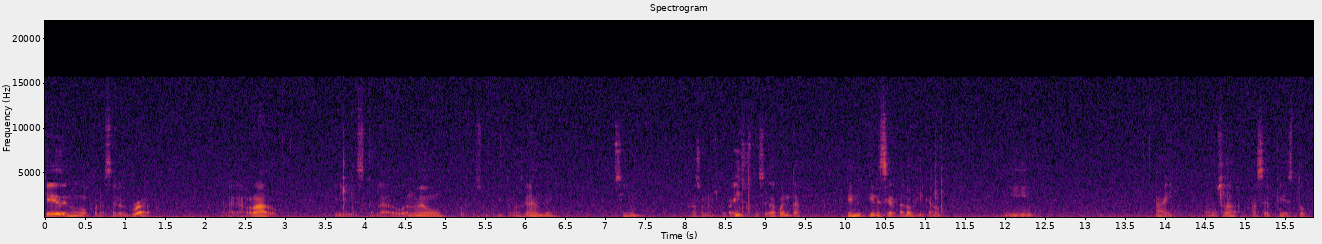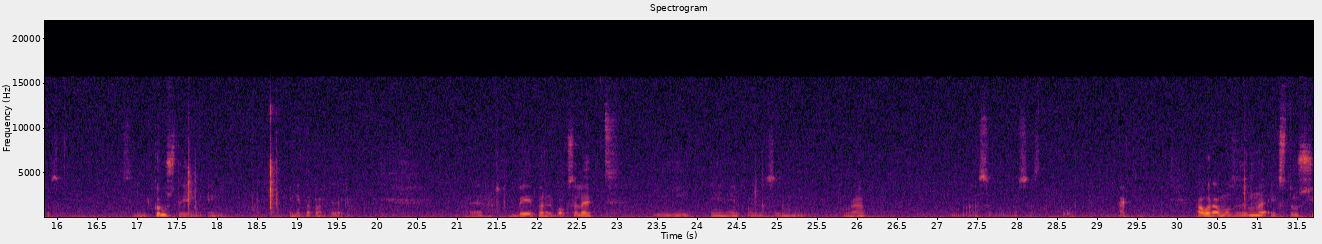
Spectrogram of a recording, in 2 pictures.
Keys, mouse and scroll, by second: 2.9 click, 3.6 s, 5.4 click, 5.9-6.3 scroll down 1, 6.3-7.4 middle drag, 7.4 middle click, 8.6 KP_3, 9.4-9.8 scroll up 4, 11.0 r, 13.6 click, 14.6 g, 15.9 click, 17.5 Tab, 18.6 a, 21.4 b, 21.7-22.8 drag, 24.6 g, 29.2 click, 30.7 e.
